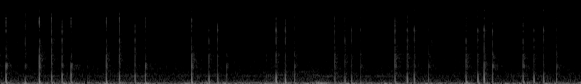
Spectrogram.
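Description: Long painted fingernails tap and scratch the solid wooden back and handle of a light wooden paddle hairbrush, making quick, sharp, dry clicks in irregular bursts. Softer scratching runs between the clicks, all over a steady low hum.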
